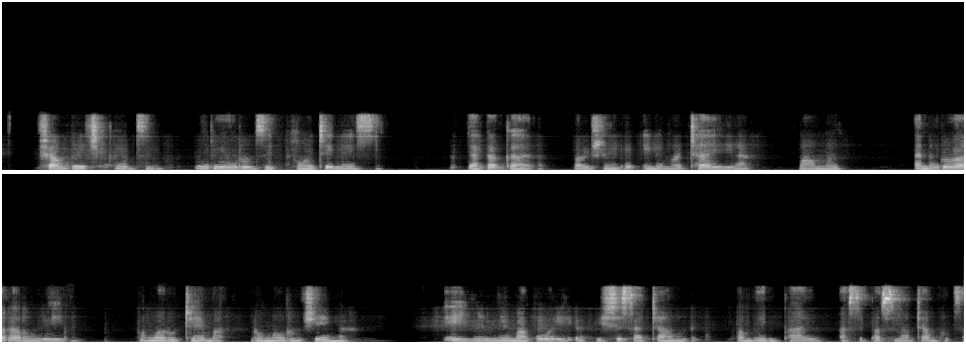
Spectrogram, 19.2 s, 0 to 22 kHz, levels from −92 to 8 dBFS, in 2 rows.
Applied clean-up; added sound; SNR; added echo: neural mask model DeepFilterNet 3.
